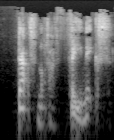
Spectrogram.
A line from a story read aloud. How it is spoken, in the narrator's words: she growled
